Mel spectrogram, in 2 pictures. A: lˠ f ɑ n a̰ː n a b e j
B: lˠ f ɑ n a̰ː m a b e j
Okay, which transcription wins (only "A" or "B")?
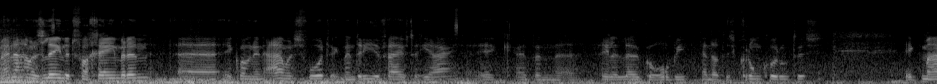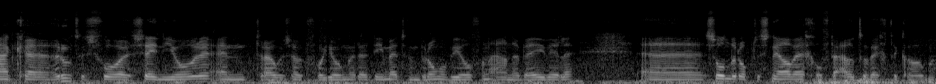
A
